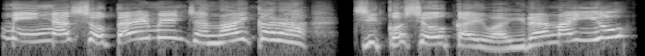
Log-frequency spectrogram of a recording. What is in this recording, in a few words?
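FORMATION Japanese; MP446Mod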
